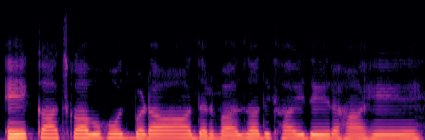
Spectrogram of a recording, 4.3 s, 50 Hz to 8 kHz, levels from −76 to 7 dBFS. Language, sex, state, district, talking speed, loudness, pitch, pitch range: Hindi, female, Madhya Pradesh, Bhopal, 140 wpm, -15 LUFS, 210 Hz, 200-215 Hz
